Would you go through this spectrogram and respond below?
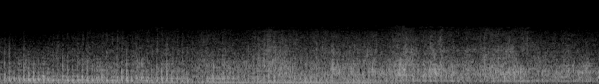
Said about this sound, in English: What is this now? That's menacing. The jackbooted helicopters. Jeez Louise. Wow. I don't even see. Oh, there it is. It's so loud.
